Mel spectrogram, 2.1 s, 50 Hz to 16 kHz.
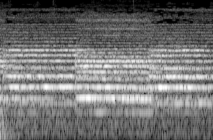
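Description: Ambulance two-tone siren alternating between a high and a low pitch about every three-quarters of a second: an ambulance driving off on an urgent A1 call with its siren on.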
